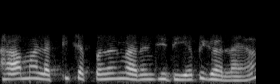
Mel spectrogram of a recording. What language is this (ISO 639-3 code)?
snd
